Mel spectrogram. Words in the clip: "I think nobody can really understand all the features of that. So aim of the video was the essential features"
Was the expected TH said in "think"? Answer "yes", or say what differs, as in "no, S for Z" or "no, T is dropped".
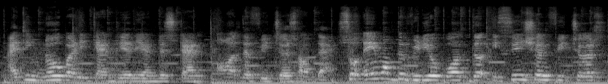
no, T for TH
